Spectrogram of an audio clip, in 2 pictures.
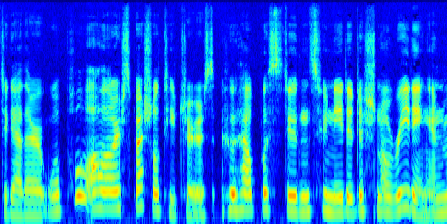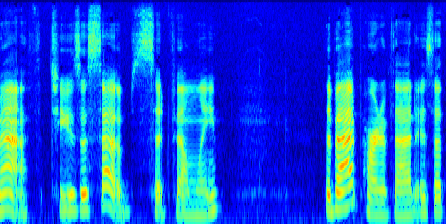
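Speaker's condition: No condition

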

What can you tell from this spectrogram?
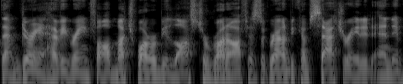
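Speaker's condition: No condition

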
